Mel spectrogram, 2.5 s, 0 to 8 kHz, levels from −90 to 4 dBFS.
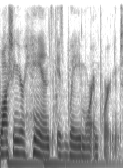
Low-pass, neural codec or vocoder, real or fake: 7.2 kHz; none; real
